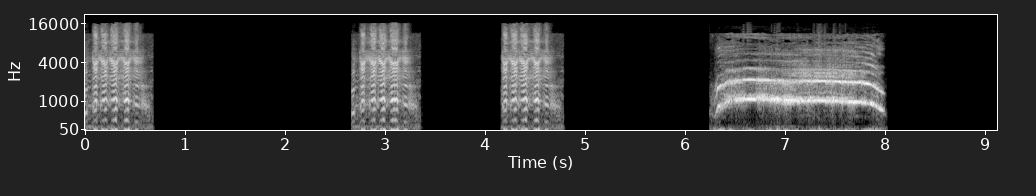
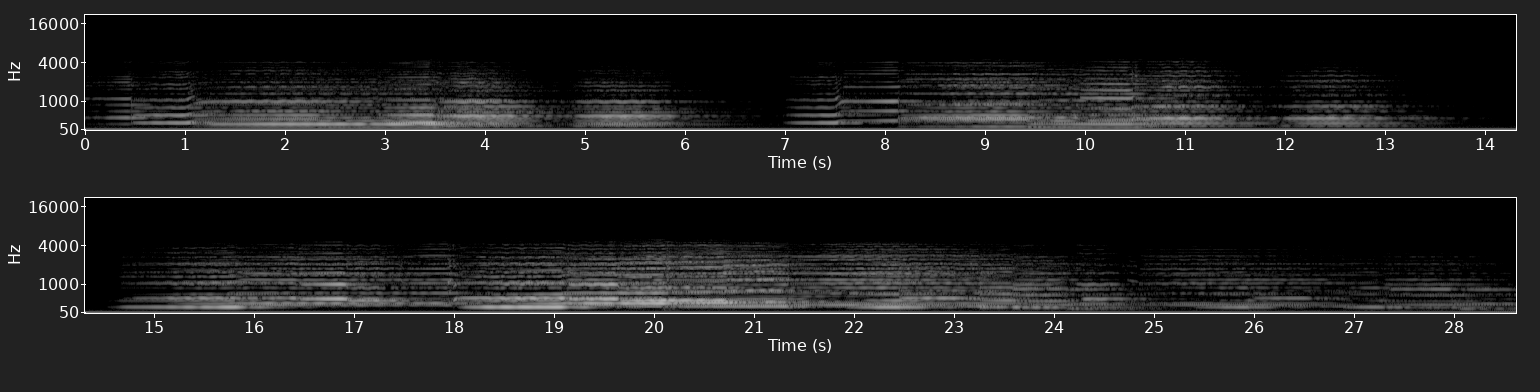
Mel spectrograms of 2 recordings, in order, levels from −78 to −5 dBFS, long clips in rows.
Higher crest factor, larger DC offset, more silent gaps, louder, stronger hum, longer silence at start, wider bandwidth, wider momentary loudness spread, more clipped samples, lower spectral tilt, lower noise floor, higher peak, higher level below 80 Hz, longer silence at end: about the same, 16 dB vs 20 dB; second, under 0.1% vs 0.4%; first, 0.71-2.66 s, 3.39-4.15 s, 4.81-6.24 s vs none; first, -10 LUFS vs -39 LUFS; neither; about the same, 0 s vs 0 s; first, 16.5 kHz vs 5.4 kHz; second, 13 LU vs 20 LU; neither; second, 2 dB/octave vs -4.5 dB/octave; first, under -90 dBFS vs -73 dBFS; first, 0 dBFS vs -20 dBFS; first, -42 dBFS vs -78 dBFS; first, 1.15 s vs 0 s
